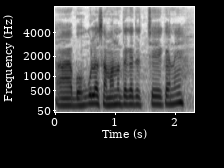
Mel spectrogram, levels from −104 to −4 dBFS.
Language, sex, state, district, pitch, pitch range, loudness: Bengali, male, Assam, Hailakandi, 175 Hz, 165-180 Hz, -16 LUFS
